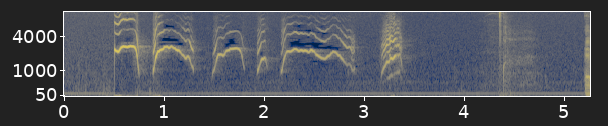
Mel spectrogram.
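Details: Yellow-bellied marmot pup, within about nine days of first emerging from its burrow, screams in a run of harsh, arched, rising-then-falling cries, some breaking into rough noise; from long-term studies at the Rocky Mountain Biological Laboratory.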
